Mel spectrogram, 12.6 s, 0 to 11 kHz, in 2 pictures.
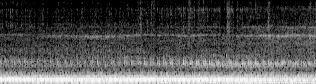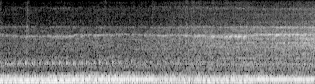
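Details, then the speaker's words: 1993 Ford Mustang Fox body (Saleen SA10 chassis) idling with steady even rumble after replacing fan clutch, MSD coil and supercharger belt; previous fan roar gone, running normally. "all right the lovely chime of a fox body oh yeah that's a lot better no more roar from the fan"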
